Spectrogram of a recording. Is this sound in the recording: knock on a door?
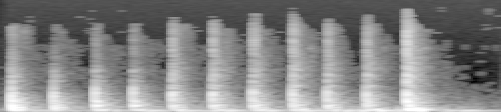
yes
